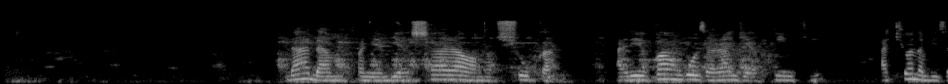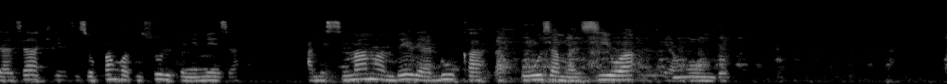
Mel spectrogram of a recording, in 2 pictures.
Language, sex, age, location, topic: Swahili, female, 25-35, Dar es Salaam, finance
